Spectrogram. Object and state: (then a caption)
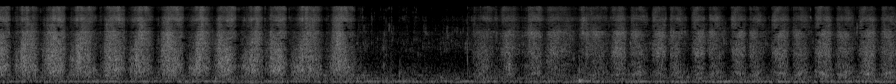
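Woven textile rug being scrubbed. A small, dark, patterned woven rug covered in foam is scrubbed with a small hand brush by yellow-gloved hands. Rapid, rhythmic, bright, scratchy brush strokes repeat about three to four times per second, pause briefly into a quieter wet hiss, and then resume at the same pace.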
